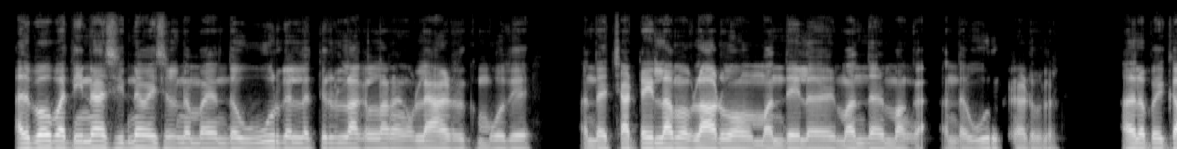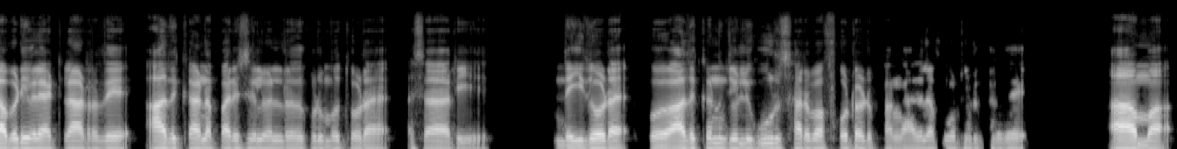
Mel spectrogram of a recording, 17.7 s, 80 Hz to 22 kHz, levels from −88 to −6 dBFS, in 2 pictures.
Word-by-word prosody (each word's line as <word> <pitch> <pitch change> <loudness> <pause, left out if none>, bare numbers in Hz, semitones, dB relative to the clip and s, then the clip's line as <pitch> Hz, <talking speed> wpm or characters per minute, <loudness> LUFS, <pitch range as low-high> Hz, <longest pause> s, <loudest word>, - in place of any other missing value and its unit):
அதுபோக, 150 +5 +6
பார்த்தீங்கன்னா 150 +1 +4
சின்ன 140 +3 0
வயசில 145 -2 -1
நம்ம 130 0 -2
இந்த 130 +1 -2 0.2
ஊர்கள்ல, 145 -3 0
திருவிழாக்கள்லாம் 130 -2 0
நாங்க 115 -2 -3
விளையாடருக்கும்போது, 115 0 0 0.5
அந்த 115 0 0
சட்டை 120 +3 +4
இல்லாம 135 0 +4
விளாடுவோம் 115 -2 +3
மந்தையில. 115 +1 +1 0.3
மந்தைபாங்க. 115 -4 -1 0.2
அந்த 100 0 -5
ஊருக்கு 120 -4 -4
நடுவுல. 105 +2 -5 0.5
அதில 120 +1 +4
போய், 130 -1 0
கபடி 120 +2 +5
விளையாட்டு 120 -1 +1
விளையாடுறது. 110 0 +1 0.3
அதுக்கான 120 0 +1
பரிசுகள் 120 0 -2
வெல்றது, 110 -1 -3
குடும்பத்தோட. 110 -1 -4 0.4
சாரி, 100 -2 0 0.7
இந்த 105 0 0
இதோட. 120 0 +3 0.2
இப்போ, 105 - -4 0.2
அதுக்குன்னு 125 +2 -1
சொல்லி, 120 0 -1
ஊர் 125 -2 -3
சார்பா 120 -1 0
ஃபோட்டோ 115 +2 -2
எடுப்பாங்க. 105 0 -7
அதில 110 +1 -3
ஃபோட்டோ 110 -1 -8
எடுக்கிறது. 100 0 -7 0.8
ஆமா, 110 -3 +4
120 Hz, 145 wpm, -22 LUFS, 110-125 Hz, 0.8 s, அதுபோக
